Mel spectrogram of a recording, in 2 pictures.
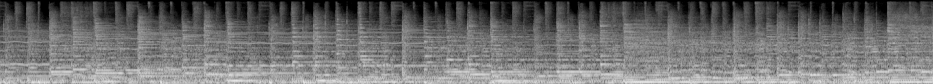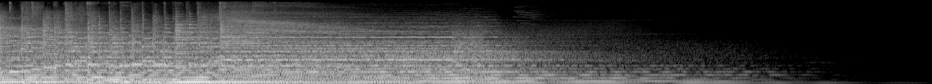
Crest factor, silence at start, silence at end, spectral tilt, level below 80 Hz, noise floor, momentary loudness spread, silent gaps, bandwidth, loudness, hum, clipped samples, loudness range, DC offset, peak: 12 dB; 0 s; 2.1 s; -5 dB/octave; -24 dBFS; -67 dBFS; 6 LU; none; over 20 kHz; -12 LUFS; none; under 0.1%; 9 LU; under 0.1%; 0 dBFS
